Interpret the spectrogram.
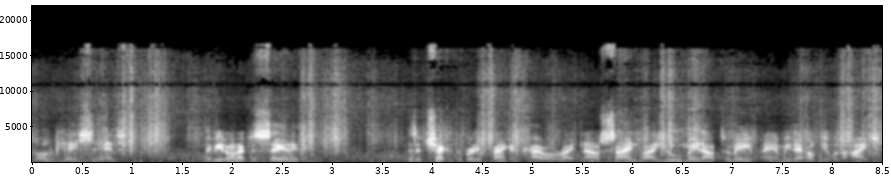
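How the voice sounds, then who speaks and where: Fast-talking hard-boiled American cafe owner played by an actor. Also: male voice, mid-range voice, close to an everyday voice. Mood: accusing. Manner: hard-boiled, wry, clipped. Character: tough, sardonic male cafe owner turned amateur sleuth. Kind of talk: 1940s radio detective drama acting with first-person narration. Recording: noisy old 1940s radio recording.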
